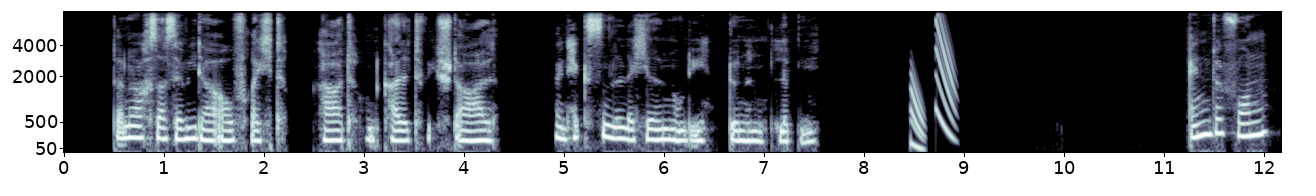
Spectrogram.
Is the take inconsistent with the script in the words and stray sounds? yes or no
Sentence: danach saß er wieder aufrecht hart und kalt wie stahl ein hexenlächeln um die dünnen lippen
yes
